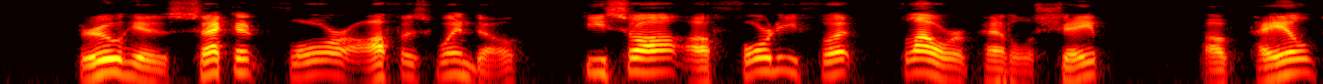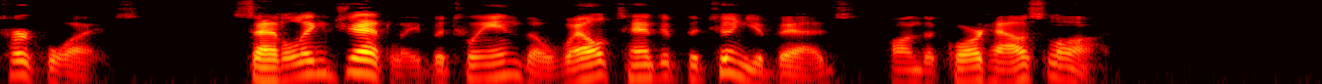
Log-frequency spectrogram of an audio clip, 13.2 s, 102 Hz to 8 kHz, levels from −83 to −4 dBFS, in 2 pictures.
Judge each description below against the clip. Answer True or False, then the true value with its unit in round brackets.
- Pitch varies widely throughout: True (7.0 semitones)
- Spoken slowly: True (130 wpm)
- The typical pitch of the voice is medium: True (160 Hz)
